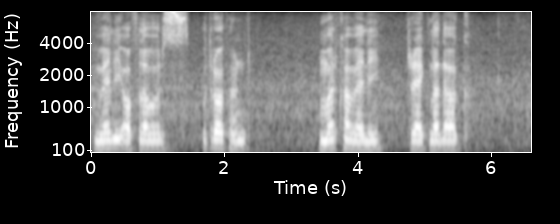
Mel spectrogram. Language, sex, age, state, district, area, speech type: Kashmiri, male, 18-30, Jammu and Kashmir, Ganderbal, rural, spontaneous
